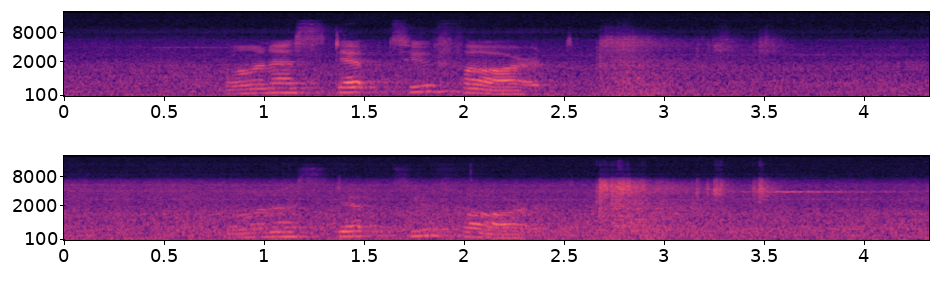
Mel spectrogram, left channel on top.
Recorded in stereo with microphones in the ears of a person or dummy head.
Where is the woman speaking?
50° left (ahead or behind), 1.3 m.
